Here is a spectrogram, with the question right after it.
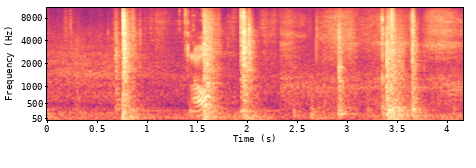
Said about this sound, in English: let's see if I can even get this hood open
